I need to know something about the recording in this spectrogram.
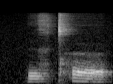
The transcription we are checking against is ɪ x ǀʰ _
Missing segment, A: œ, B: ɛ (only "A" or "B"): A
